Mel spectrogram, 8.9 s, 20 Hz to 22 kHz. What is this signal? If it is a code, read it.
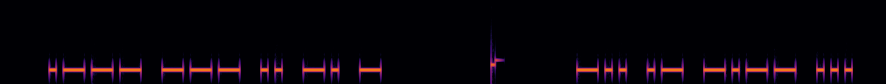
Morse code, heard as a keyed tone, about 17 wpm, 700 Hz. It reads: JOINT DAYS
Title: Sets of 5 Words Encore - New Word Drill - 17wpm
